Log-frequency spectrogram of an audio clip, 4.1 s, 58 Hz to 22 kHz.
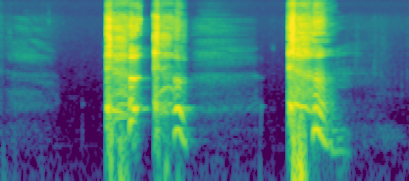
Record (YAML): cough_length: 4.1 s
cough_amplitude: 28724
cough_signal_mean_std_ratio: 0.36
survey_phase: alpha (2021-03-01 to 2021-08-12)
age: 18-44
gender: Female
wearing_mask: 'No'
symptom_none: true
smoker_status: Ex-smoker
respiratory_condition_asthma: false
respiratory_condition_other: false
recruitment_source: REACT
submission_delay: 1 day
covid_test_result: Negative
covid_test_method: RT-qPCR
